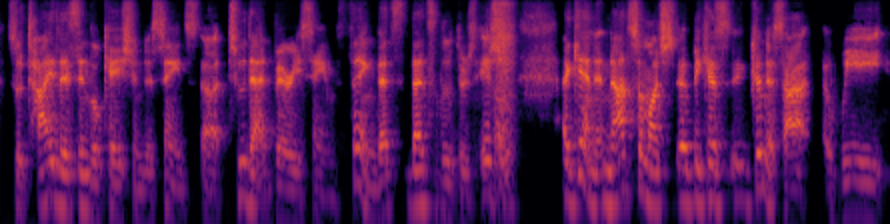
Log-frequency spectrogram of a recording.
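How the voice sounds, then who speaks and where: A man's voice: medium pitch, lively intonation, moderate pace, bright, forceful tone, breathy edge, rough recording. A male pastor in casual discussion, talking hesitantly with many fillers and restarts.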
